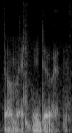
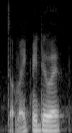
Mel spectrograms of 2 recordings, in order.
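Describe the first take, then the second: First: Very low, hushed warning; mock menace. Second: Said in the usual way. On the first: Streamer warns a viewer he may block him, in low mock menace. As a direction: drop right down into a quiet playful threat. Mock threat repeated much lower.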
